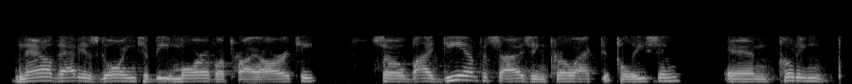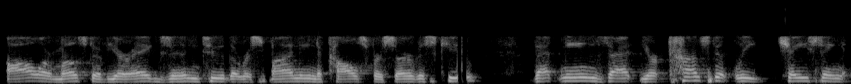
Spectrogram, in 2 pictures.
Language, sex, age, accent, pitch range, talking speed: English, male, 50-69, American, 130-155 Hz, 130 wpm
